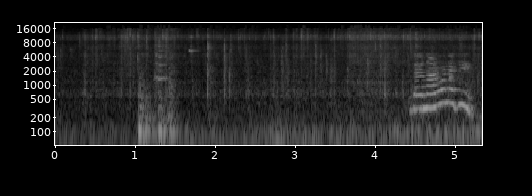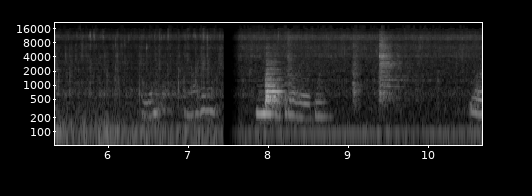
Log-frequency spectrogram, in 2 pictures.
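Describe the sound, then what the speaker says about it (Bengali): Shrimp frying in a pan with onion, salt and turmeric, a continuous close sizzle with stirring scrapes, and a voice briefly speaking over it midway. "এবারে কেটে রাখা চিংড়ি মাছটা দিয়ে দাও দিয়ে নুন হলুদ দিয়ে দাও"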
